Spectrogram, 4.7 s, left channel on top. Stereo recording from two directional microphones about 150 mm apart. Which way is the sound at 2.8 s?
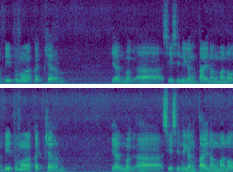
15° right (ahead or behind).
